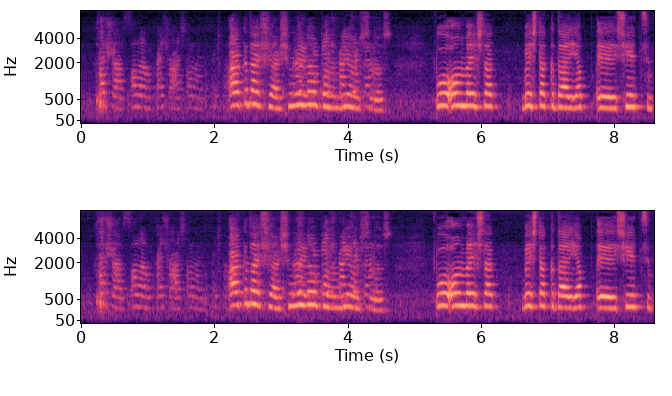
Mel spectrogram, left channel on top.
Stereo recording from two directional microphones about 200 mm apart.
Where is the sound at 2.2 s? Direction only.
25° left (ahead or behind).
